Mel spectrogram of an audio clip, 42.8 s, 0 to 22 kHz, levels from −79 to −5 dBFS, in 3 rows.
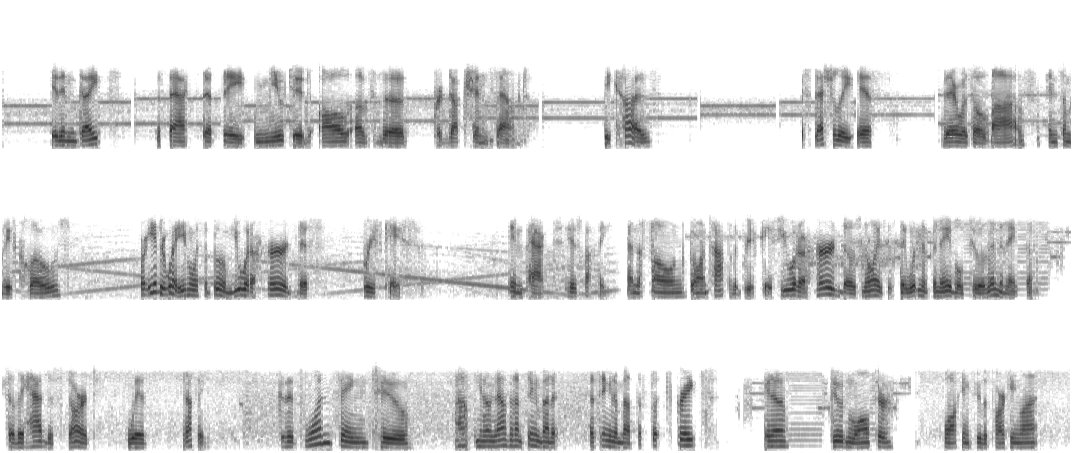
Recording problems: phone-call audio; poor line
alarms or sirens; noticeable; throughout; 20 dB below the speech
uneven, jittery; strongly; from 2 to 38 s

